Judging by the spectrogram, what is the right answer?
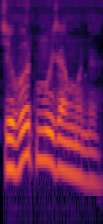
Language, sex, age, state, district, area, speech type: Bodo, male, 30-45, Assam, Kokrajhar, rural, spontaneous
